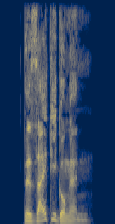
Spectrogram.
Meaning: plural of Beseitigung
- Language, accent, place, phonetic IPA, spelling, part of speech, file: German, Germany, Berlin, [bəˈzaɪ̯tɪɡʊŋən], Beseitigungen, noun, De-Beseitigungen.ogg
